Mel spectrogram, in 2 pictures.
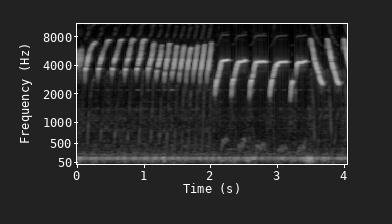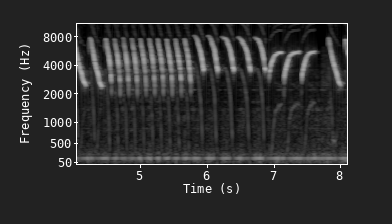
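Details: Canary singing a long-rolling song, used as a lure to set other canaries singing: rapid series of high downward-sweeping whistled notes, about four per second, shifting pitch midway, with a steady low hum underneath.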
